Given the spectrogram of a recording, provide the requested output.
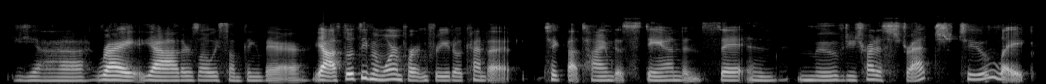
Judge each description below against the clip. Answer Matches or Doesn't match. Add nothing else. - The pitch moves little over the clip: Matches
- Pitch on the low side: Doesn't match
